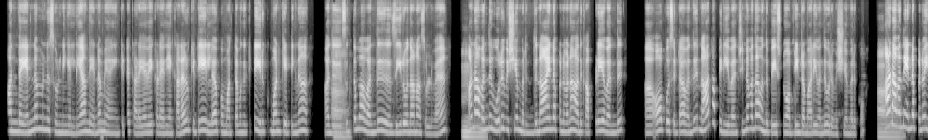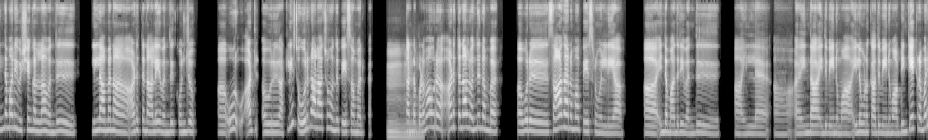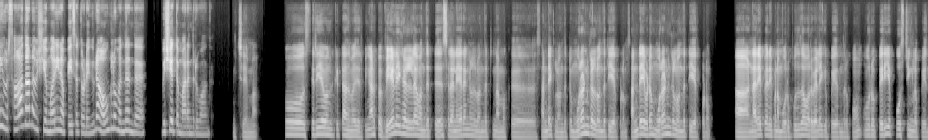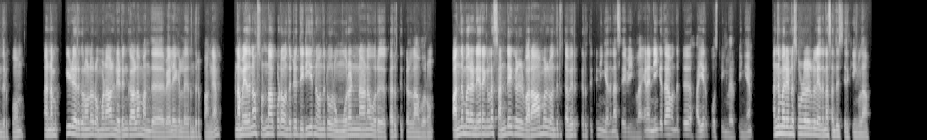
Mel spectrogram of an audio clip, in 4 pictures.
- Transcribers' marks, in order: in English: "அட்லீஸ்ட்"; in English: "போஸ்டிங்"; in English: "ஹையர் போஸ்டிங்"
- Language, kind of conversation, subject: Tamil, podcast, தீவிரமான சண்டைக்குப் பிறகு உரையாடலை எப்படி தொடங்குவீர்கள்?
